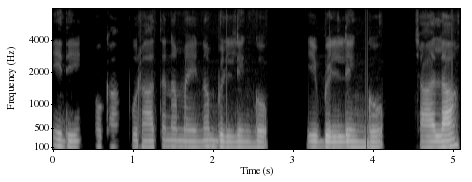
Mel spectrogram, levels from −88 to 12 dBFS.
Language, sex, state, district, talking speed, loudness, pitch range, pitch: Telugu, male, Andhra Pradesh, Anantapur, 105 wpm, -27 LUFS, 115-120 Hz, 115 Hz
